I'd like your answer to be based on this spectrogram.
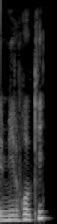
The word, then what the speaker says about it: Milwaukee: Alors je crois comprendre qu'en fait il faut prononcer Milwaukee, oui.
